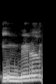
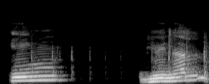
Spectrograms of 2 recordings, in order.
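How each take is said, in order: First: Said in the usual way. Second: inguinal drawn out very slowly, ending on a rise; teacher slowly spelling out inguinal by sound; slow dictation. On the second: Shown as a demonstration. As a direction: stretch out inguinal syllable by syllable for note-takers. Teacher repeats term for students.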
